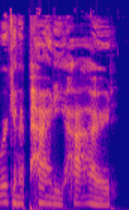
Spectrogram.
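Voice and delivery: slow, sultry put-on voice. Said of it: "my Jennifer Tilly impression".

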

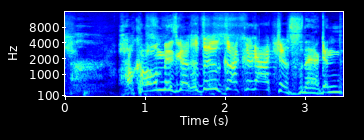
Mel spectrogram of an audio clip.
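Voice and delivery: slow, high-pitched, mangled German pronunciation.

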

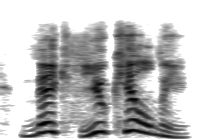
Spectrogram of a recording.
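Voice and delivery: very high, pushed-up sitcom-style alien voice. Speaker repeating a famous Alf catchphrase, in an Alf voice. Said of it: "That's an Alf voice".

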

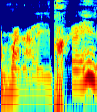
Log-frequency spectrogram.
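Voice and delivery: half-hearted, fumbled, falling-short attempt at creature voice. Taking a turn at impressions, Gollum impression, high voice. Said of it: "I can't get that high voice down".

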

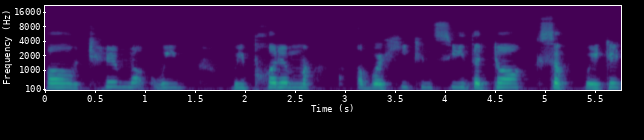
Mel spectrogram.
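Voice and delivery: small, sad, high voice. Imitating Kermit speaking sadly about Tim: sad Kermit the Frog voice. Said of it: "I can't do, Megan, you have to say it".

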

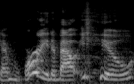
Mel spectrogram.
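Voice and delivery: voice cracking. Retelling what the dad said to his daughter, voice cracking while quoting dad. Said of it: "Did you hear my voice crack".

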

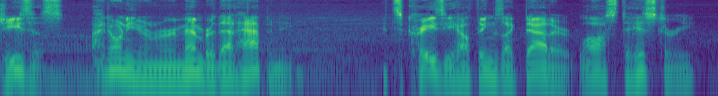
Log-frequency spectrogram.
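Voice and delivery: plain

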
